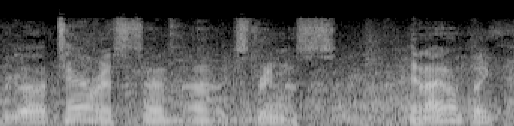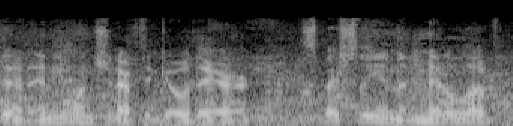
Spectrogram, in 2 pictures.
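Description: A man's voice: mid-range voice, very animated, moderate pace. A man chatting as a podcast guest in a busy restaurant and bar, ranting in mock anger and swearing. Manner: mock-angry, profane ranting. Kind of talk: casual chat. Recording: loud bar music and crowd noise.

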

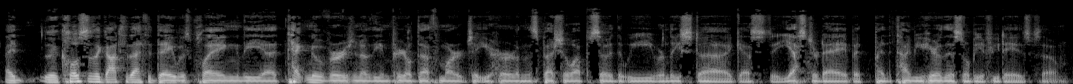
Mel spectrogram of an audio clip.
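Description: A man's voice: extremely low pitch, steady tone, a little fast, hardly any pauses, darkish tone, husky. A man chatting casually about science fiction as a podcast co-host, often repeating phrases for emphasis.

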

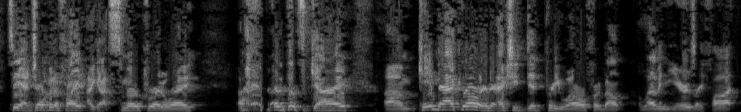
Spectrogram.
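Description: Middle-aged man, podcast guest, casual storyteller, medium pitch, laid-back slang. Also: animated, brisk.

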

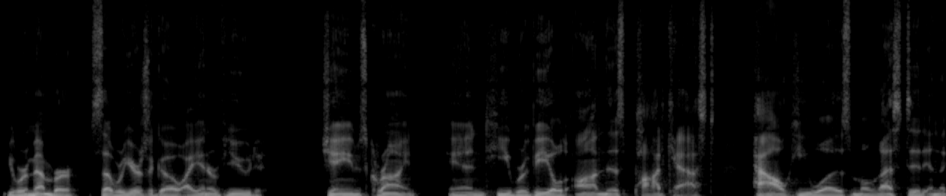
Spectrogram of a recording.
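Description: A man's voice: low voice, no room sound, clean studio sound. A man hosting a podcast, giving opinionated news commentary in an indignant, emphatic way with short, punchy repeated phrases. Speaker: podcast host.

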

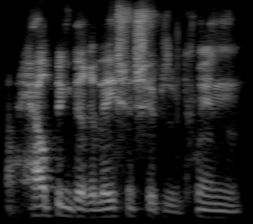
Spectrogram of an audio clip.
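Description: Israeli man in his forties, husky and a touch low, dry close sound, rambling self-mocking storyteller. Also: brisk, no room sound. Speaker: guest entrepreneur. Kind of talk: casual interview chat. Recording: dull muffled lo-fi sound.

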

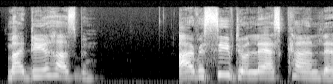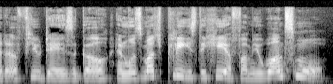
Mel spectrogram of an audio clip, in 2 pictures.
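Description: Woman acting troubled enslaved wife and mother, plaintive, weary, higher-pitched, close dry sound, stage drama letter reading. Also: moderate pace, fairly bright tone, dry recording, natural voice. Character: distressed enslaved mother writing to her soldier husband.

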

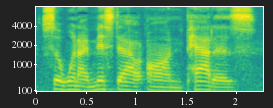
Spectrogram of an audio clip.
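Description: A man's voice: medium pitch, fairly even intonation, unhurried, slight background noise. A man speaking as a podcast guest in an informal, conversational chat. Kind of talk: casual chat. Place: podcast studio.

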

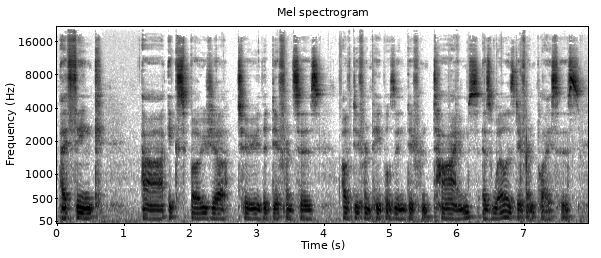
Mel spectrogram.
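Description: A man with a deep, steady, fairly monotone voice talks things through slowly and carefully. His sentences wind on as he searches for the right words, and a faint noise sits under the recording. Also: low-quality recording. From Australia. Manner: reflective, searching for words, long winding sentences. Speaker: dance teacher. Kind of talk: thoughtful casual conversation.

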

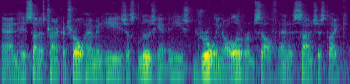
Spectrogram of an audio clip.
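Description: A man co-hosting a podcast, chatting casually and haltingly, often repeating words as he searches for phrasing. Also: sits low, level tone, slight background noise. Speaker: podcast co-host. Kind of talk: casual chat reviewing a TV series.

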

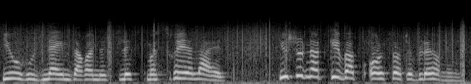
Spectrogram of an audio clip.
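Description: An actress plays a gentle, dutiful schoolteacher in a 1940s radio drama. Her voice is high and she speaks carefully and formally. The recording is muffled, with vintage hiss. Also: lively intonation, moderate pace, lightly acted. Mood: subdued, earnest. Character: dutiful, gentle schoolteacher woman under occupation.

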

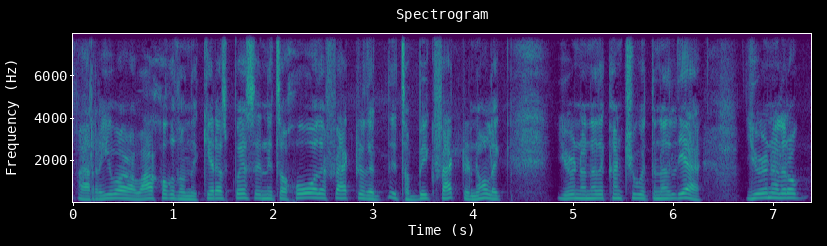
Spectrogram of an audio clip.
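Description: A quick-talking man with a high but mellow voice, recorded dry. He jokes and swears in casual chat, sprinkling Spanish words through his English. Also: no room sound.

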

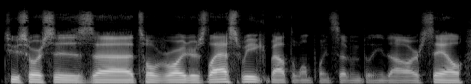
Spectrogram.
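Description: A man's voice: fairly low pitch, little pitch movement, moderate pace, clear, resonant tone, no room sound, studio quality. A man hosting a business news show, reading headlines and commenting with many restarts while losing his voice. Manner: rambling, many restarts and fillers. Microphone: close mic.

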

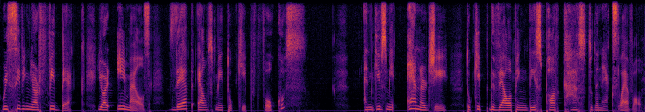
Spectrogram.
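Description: Slow, mellow Portuguese-accented woman. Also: lowish voice, gravelly, no room sound. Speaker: podcast host. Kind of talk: scripted solo podcast monologue.

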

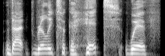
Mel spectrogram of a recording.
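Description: Slow-paced, thoughtful woman podcaster. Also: fairly low pitch, little pitch movement, no echo, clean studio sound. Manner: thoughtful, halting phrasing. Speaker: podcast co-host. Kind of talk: reflective casual review discussion.

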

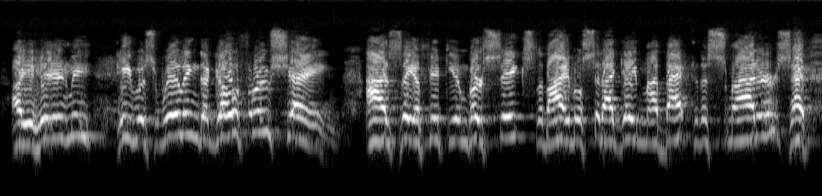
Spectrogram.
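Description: A man preaches hellfire. His voice sits extremely high for a man. He exhorts urgently and fervently, hammering short phrases and repeating them. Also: highs cut off. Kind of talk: fire-and-brimstone evangelistic sermon.

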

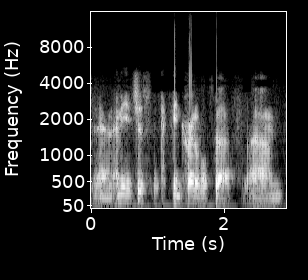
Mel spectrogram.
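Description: A man in a casual phone conversation, talking in a halting, reflective way as he searches for the right words. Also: fairly low pitch, fairly bright tone, breathy edge. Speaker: interviewee, sculptor. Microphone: telephone. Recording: dull, band-limited phone call.

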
